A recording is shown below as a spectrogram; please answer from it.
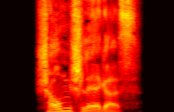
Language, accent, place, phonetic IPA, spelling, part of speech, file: German, Germany, Berlin, [ˈʃaʊ̯mˌʃlɛːɡɐs], Schaumschlägers, noun, De-Schaumschlägers.ogg
- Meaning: genitive singular of Schaumschläger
